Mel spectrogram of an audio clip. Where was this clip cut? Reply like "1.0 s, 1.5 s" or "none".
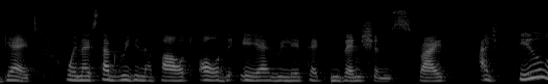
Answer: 3.3 s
